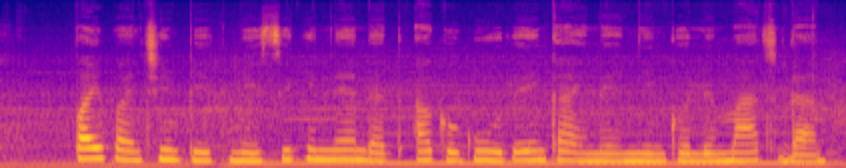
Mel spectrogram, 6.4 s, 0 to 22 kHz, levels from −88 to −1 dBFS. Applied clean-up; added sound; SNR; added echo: none; Accelerating, revving, vroom / Motor vehicle (road); 12 dB; none.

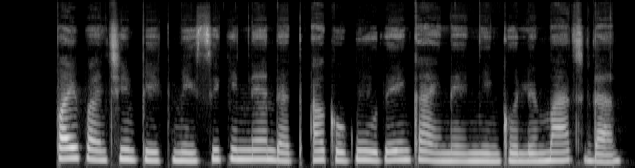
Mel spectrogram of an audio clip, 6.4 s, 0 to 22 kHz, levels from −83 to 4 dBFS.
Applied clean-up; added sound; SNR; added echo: neural mask model DeepFilterNet 3.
